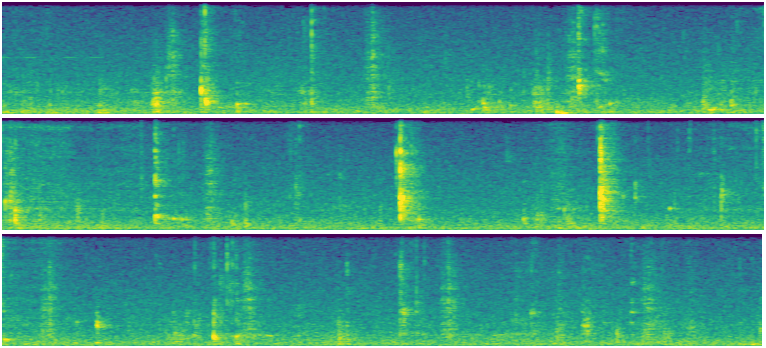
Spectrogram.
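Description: Faint, irregular mouth clicks and smacks of a person chewing food, with two sharper clicks a little past halfway.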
